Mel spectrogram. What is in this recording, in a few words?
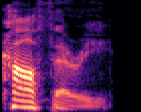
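"car-ferry", English, British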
